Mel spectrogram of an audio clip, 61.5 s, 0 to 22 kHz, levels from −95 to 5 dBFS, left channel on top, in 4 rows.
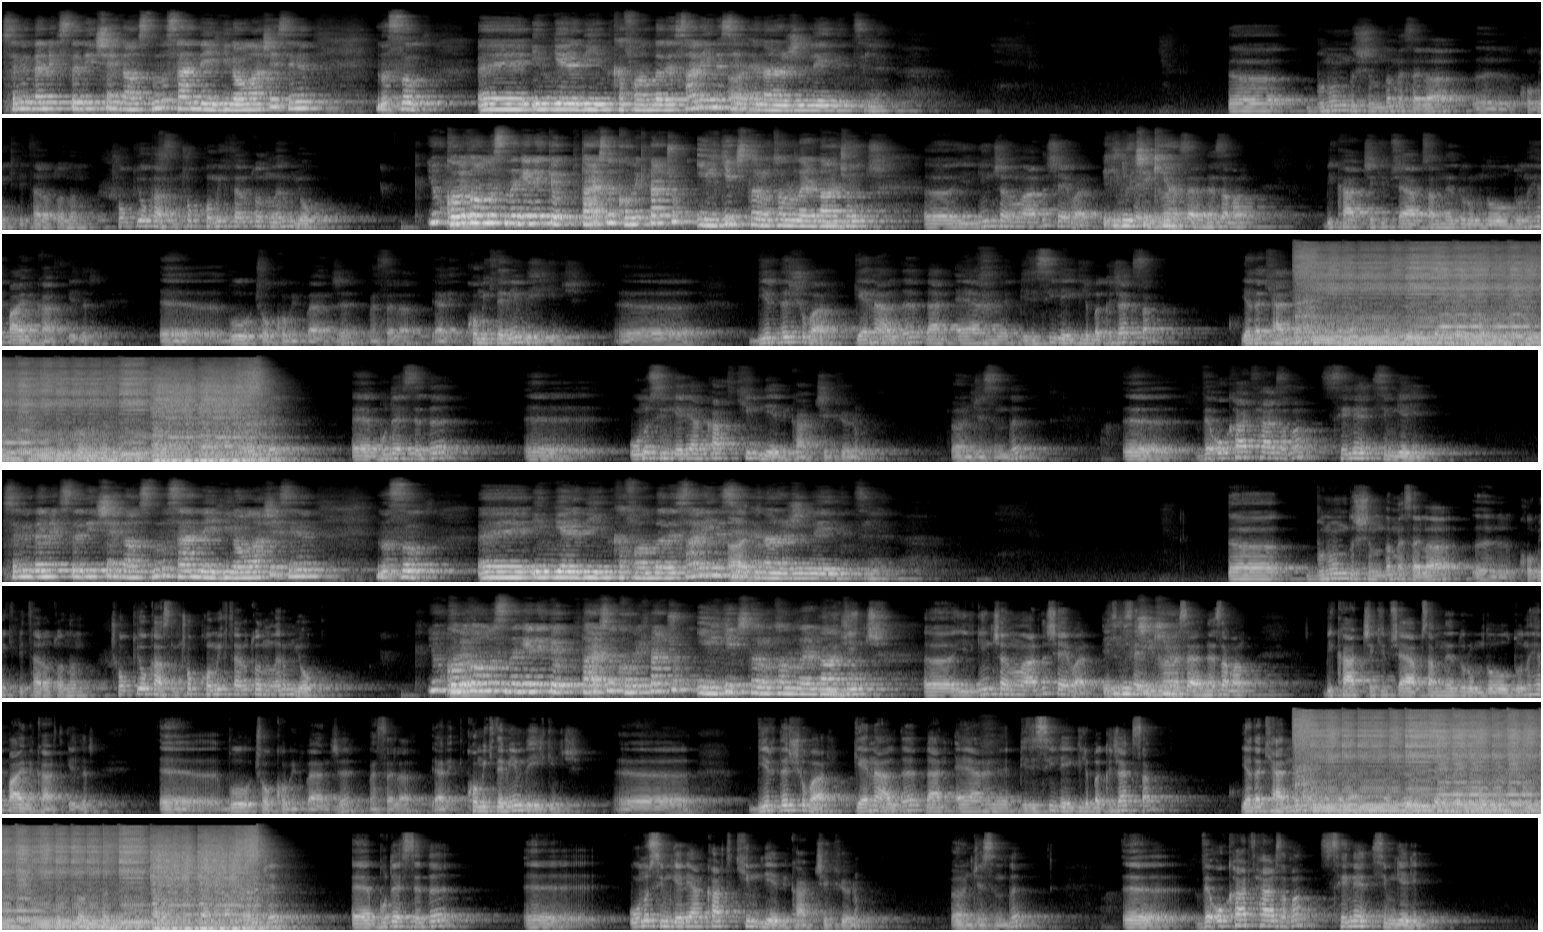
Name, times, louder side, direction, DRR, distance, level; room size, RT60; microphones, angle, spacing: voice 1, 0.0-4.2 4.8-8.8 19.7-23.9 26.5-27.2, left 2 dB, 40° left, -1 dB, 0.6 m, -23 dB
voice 2, 7.3-7.7 12.3-12.8 13.0-16.2 16.6-18.5 19.8-20.2 23.5-24.2 24.6-27.9 28.6-31.7 32.4-36.5 36.9-37.7 38.3-39.1 39.3-42.3 43.2-46.2 46.7-49.0 49.7-50.7 51.4-52.1 52.4-54.8 55.7-56.4 57.4-60.3, right 3 dB, 70° right, 8 dB, 0.6 m, -31 dB
sound 1, 43.7-48.7, right 2 dB, 35° right, 0.9 m, -24 dB
7.0 x 4.6 x 4.5 m, 1.2 s
head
